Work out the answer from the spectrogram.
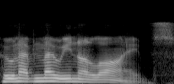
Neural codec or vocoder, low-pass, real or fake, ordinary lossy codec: codec, 24 kHz, 0.9 kbps, WavTokenizer, small release; 7.2 kHz; fake; AAC, 48 kbps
